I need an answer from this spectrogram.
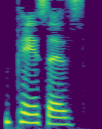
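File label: "paces", British English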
